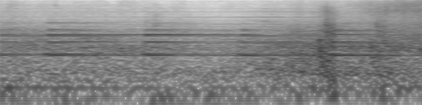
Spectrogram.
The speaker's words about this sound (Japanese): 電車はね新海地方面にに向かう電車やね。 上り ですね。上りですね、 はいはい。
